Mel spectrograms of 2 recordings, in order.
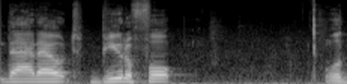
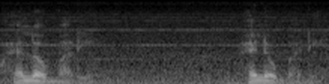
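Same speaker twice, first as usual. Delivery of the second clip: soft hello to the dog; 8 semitones lower, 16 dB quieter, faster than usual. Real, not acted.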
